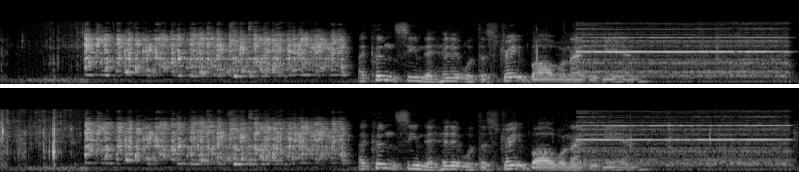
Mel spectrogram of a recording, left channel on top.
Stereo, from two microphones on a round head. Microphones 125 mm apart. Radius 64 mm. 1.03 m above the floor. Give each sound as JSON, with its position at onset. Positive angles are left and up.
{"t": 0.8, "sound": "typing on a keyboard", "side_deg": 65, "distance_m": 1.5}
{"t": 3.6, "sound": "a man speaking", "side_deg": 45, "distance_m": 0.7}
{"t": 5.8, "sound": "a violin", "side_deg": 45, "distance_m": 1.0}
